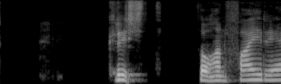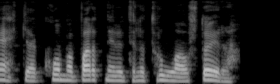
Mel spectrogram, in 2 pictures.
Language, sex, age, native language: Icelandic, male, 40-49, Icelandic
